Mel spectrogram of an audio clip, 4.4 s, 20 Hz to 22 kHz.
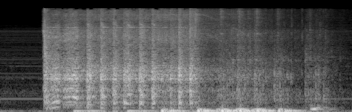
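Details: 2013 Scion FR-S after swapping in a used engine, first start after oil priming; a brief starter whir, a clean catch, then an even low idle with no knocks or weird noises: normal start and idle.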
